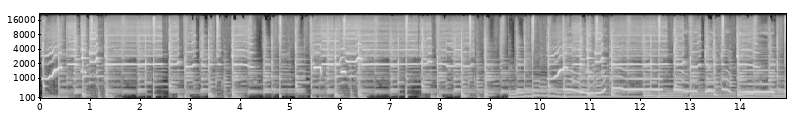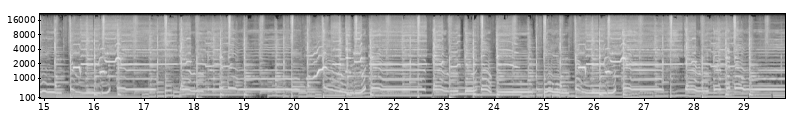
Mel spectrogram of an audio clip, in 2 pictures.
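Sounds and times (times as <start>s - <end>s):
flute tone: 0.0s - 29.8s.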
